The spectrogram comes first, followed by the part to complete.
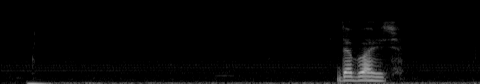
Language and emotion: Russian, neutral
